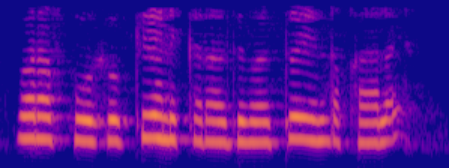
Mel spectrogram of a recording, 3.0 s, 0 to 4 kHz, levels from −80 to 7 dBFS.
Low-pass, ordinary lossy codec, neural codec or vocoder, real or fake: 3.6 kHz; MP3, 16 kbps; codec, 16 kHz, 4 kbps, X-Codec, HuBERT features, trained on balanced general audio; fake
